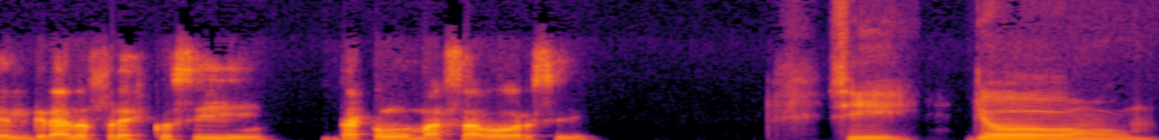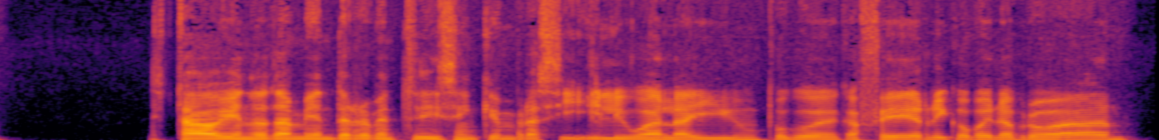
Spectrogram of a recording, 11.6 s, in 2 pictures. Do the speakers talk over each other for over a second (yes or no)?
no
